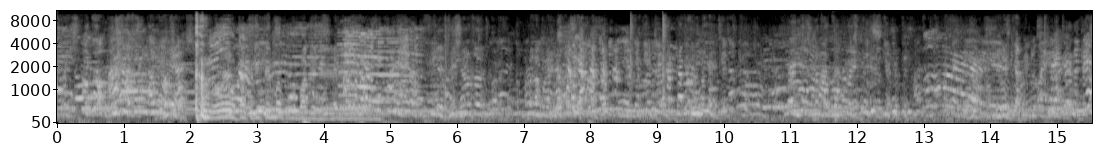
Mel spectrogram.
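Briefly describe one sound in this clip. A group of people sing together nearby.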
